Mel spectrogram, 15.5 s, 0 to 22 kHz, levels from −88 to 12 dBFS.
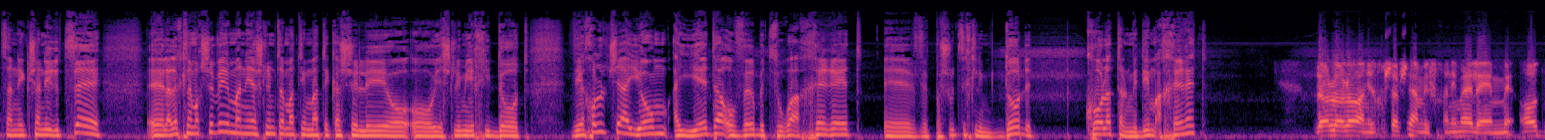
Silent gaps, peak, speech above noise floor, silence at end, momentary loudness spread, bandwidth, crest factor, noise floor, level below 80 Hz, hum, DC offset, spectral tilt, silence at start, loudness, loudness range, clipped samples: none; -8 dBFS; 29 dB; 0 s; 7 LU; 15.5 kHz; 12 dB; -49 dBFS; -42 dBFS; none; under 0.1%; -5 dB/octave; 0 s; -20 LUFS; 3 LU; under 0.1%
